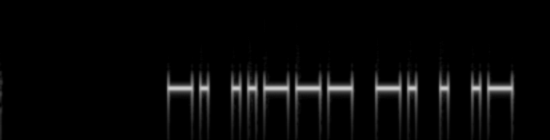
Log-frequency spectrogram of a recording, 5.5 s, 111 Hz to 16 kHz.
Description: Morse code, heard as a keyed tone, about 18 wpm, 700 Hz. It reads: N2NEA
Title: Speed Racing - USA 1x3 Call Signs 15wpm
